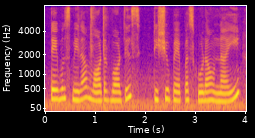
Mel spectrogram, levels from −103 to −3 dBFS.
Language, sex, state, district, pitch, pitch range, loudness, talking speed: Telugu, female, Telangana, Mahabubabad, 220 Hz, 205-240 Hz, -15 LUFS, 120 wpm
